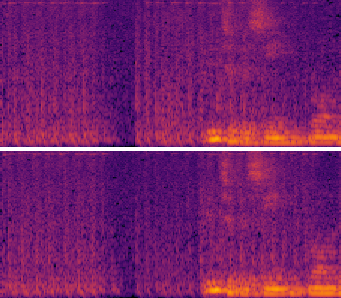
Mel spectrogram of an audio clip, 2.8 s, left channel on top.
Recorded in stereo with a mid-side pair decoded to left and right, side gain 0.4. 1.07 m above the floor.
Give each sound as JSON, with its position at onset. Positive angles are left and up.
{"t": 1.7, "sound": "a man speaking", "azimuth_deg": -60, "distance_m": 9.5}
